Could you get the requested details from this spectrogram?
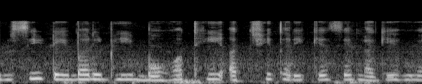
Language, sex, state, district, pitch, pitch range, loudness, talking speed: Hindi, female, Rajasthan, Bikaner, 220 Hz, 210-230 Hz, -19 LUFS, 140 wpm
